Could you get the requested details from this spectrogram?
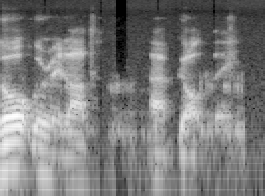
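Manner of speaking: soothing growl with northern vowels. Imagining a prayer to Bayek on a stressful day being answered: soothing northern growly Bayek voice. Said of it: "that soothing northern growly voice".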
